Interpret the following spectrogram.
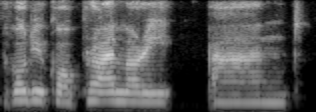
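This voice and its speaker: Here a middle-aged Slovak interviewee recalls her life in English, her Slovak accent clear. The voice is mid-range and flat, delivered at a measured pace, in a casual chat-style interview with someone from Eastern Europe's Slovakia.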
